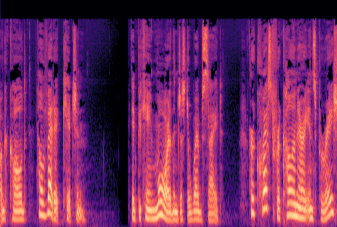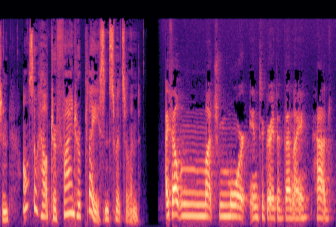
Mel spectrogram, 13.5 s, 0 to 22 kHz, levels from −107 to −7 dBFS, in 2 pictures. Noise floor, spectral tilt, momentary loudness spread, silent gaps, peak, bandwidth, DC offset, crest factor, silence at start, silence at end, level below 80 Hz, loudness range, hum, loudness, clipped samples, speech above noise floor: -73 dBFS; -4.5 dB/octave; 9 LU; none; 0 dBFS; 15.5 kHz; under 0.1%; 18 dB; 0 s; 0.1 s; -62 dBFS; 3 LU; none; -19 LUFS; under 0.1%; 54 dB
